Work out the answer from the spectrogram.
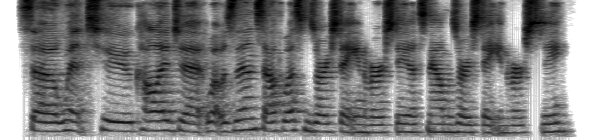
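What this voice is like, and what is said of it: Slight Southern Ozark twang. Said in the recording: “born and raised in Southwest Missouri um, in the Ozarks. So I got a little bit of a twang.”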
